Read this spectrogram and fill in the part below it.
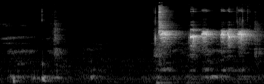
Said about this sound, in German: Das ist die Uhr, über die wir es gerade schon hatten. Die macht jede Stunde ein Vogelzwitschern.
